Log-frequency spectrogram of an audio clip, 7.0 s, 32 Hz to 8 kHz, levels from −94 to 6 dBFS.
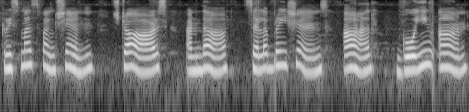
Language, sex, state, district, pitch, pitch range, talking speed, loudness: English, female, Andhra Pradesh, Sri Satya Sai, 270 Hz, 250-290 Hz, 75 wpm, -15 LUFS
